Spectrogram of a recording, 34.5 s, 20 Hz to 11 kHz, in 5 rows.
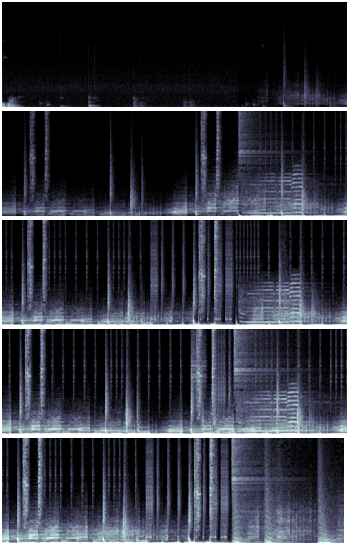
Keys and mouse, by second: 1.4 w, 4.5-5.6 drag, 4.9 w, 6.2 click, 6.7 w, 8.1 right click, 8.3 w, 9.8 right click, 10.2 w, 12.3 right click, 13.1 w, 14.2-15.4 drag, 16.2 middle click, 17.0 w, 17.5-18.6 drag, 17.7 w, 18.7 middle click, 19.2 right click, 20.0 w, 21.2 click, 21.5 w, 23.1 w, 24.4 click, 24.9 w, 26.3-26.9 drag, 26.9 w, 28.9 click, 29.5 w, 30.4-31.6 middle drag, 30.9 w, 32.9 middle click, 34.1 click, 34.3 w.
